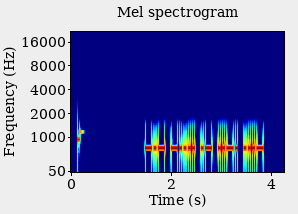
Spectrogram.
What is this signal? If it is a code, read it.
Morse code, heard as a keyed tone, about 28 wpm, 700 Hz. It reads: K6AFV
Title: USA Call Signs 28wpm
